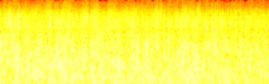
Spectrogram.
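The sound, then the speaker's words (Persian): Heavy, big raindrops fall steadily and densely, a continuous hiss and patter that holds at an even, fairly loud level throughout, with no voices. “همون روز که با دیدن قطره های درشت بارون هر دو با یلدا گرم پوشیدن و برای بازی بیرون رفتن.”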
